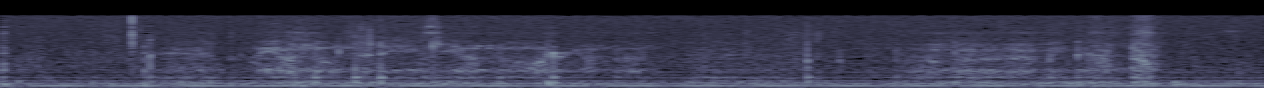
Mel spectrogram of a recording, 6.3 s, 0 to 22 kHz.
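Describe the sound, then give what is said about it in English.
Soft papery rustles and swishes of many Bible pages turning at once as people look up 2 Corinthians 10, scattered irregularly over a steady low hum and faint murmuring, with no clear speech. “I hear pages turning.”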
